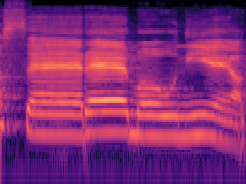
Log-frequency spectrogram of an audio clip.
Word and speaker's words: ceremony: 발음 어떻게 했어? ceremony예요. 캐레모니 아니라 세 발음이에요.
